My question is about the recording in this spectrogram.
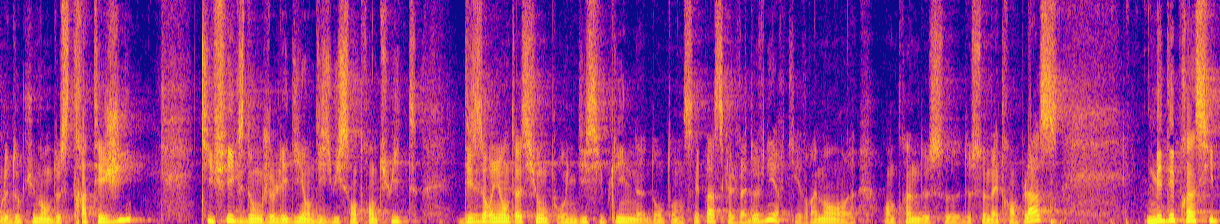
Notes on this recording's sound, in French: Enregistrée le 14 octobre 2013 dans le cadre du colloque « L’archéologie en France et à l’étranger : acteurs et enjeux.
